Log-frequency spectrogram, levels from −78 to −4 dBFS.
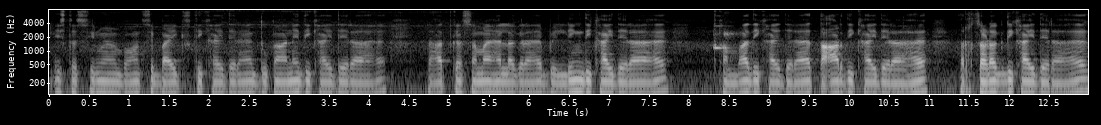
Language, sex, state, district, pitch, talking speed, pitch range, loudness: Hindi, male, Maharashtra, Chandrapur, 105 Hz, 190 wpm, 105-110 Hz, -32 LUFS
